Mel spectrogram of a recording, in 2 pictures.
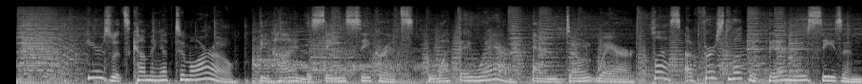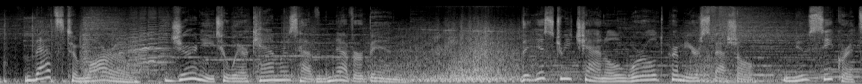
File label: VO PROMO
